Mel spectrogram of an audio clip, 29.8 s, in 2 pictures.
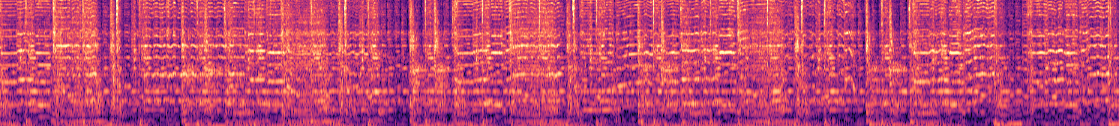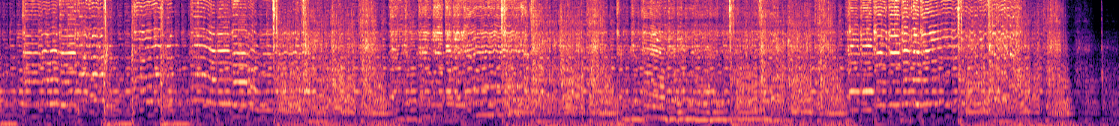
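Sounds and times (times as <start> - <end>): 
cellos playing: 0.0 - 29.7.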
